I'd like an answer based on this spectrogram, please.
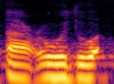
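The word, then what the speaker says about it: أعوذ: The hamza that we have in ta'awudh, which is a'udhu billahi, the word a'udhu a, the hamza that we have there is hamzatul qata'. Hamzatul qata'. That is hamzatul qata', so it is always pronounced.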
